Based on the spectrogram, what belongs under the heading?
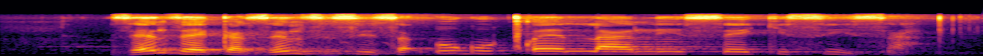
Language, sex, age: Xhosa, male, 33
